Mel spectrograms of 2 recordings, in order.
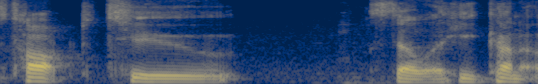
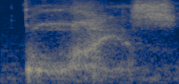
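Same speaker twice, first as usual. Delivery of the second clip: panicked muttering under the breath, quieter. Playing a character who sees a darkness rising: under the breath, in a panic. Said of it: "I almost say it under my breath".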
